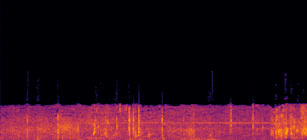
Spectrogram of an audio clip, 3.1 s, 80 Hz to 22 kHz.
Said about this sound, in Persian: تیم‌های شناسایی معمولاً 4 تا 6 نفر بودند که سوار بر 2 بلم یا قایق می‌شدند. بلم‌ها همگی چوبی و فقط با پارو جابجا می‌شدند.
